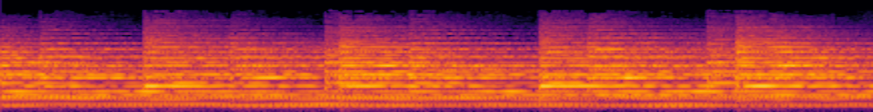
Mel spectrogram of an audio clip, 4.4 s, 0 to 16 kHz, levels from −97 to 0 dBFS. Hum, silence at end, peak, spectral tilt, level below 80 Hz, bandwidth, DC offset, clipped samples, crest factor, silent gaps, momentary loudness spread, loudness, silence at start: none; 0 s; -2 dBFS; -2 dB/octave; -72 dBFS; 10.5 kHz; under 0.1%; under 0.1%; 14 dB; none; 5 LU; -16 LUFS; 0 s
